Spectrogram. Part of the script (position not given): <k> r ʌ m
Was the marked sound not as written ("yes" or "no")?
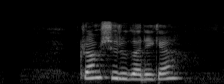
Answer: no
